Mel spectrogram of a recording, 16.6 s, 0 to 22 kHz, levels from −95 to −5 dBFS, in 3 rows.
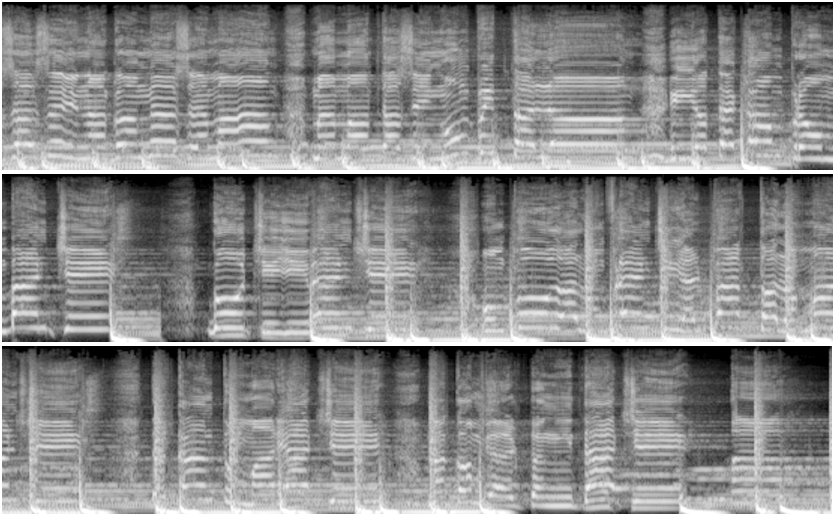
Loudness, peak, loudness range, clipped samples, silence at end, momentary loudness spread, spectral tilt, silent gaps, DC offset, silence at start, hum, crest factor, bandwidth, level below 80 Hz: -11 LUFS; 0 dBFS; 2 LU; under 0.1%; 0 s; 5 LU; -4.5 dB/octave; none; under 0.1%; 0 s; none; 10 dB; 16.5 kHz; -12 dBFS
